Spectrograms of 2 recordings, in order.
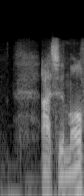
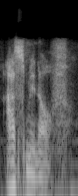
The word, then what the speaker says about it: Asimov: big three in particular Asimov I remember going to a public library and picking a book off the shelf and I I was so young that I mispronounced the name asminov at the time I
